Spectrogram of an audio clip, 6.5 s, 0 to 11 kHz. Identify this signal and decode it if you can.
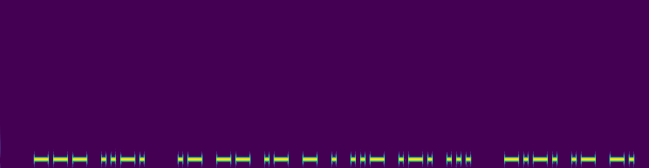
Morse code, heard as a keyed tone, about 25 wpm, 600 Hz. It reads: OF AMATEURS CAN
